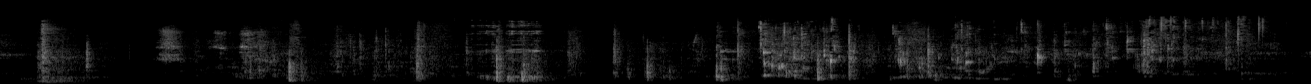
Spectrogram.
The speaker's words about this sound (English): Holmes rubbed the sponge vigorously across the beggar's face, and it began to peel away.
